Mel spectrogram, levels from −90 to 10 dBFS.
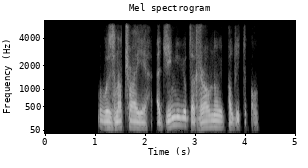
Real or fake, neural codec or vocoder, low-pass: fake; codec, 16 kHz in and 24 kHz out, 0.9 kbps, LongCat-Audio-Codec, fine tuned four codebook decoder; 5.4 kHz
